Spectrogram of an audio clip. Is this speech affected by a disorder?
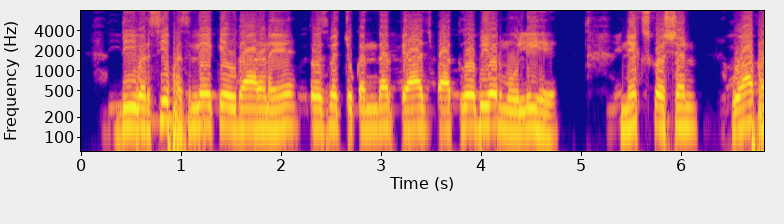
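No.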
